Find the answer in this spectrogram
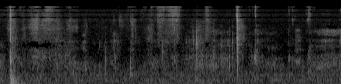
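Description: Close-up chewing of a mouthful of fried egg roll: quiet wet mouth sounds and small clicks, with one dull thump just after the start.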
